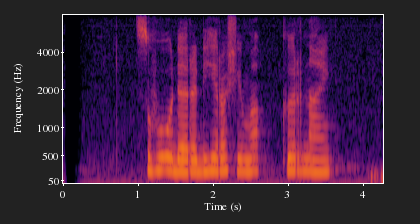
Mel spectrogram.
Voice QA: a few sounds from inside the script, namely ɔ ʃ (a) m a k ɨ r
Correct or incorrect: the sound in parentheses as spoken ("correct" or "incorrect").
incorrect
